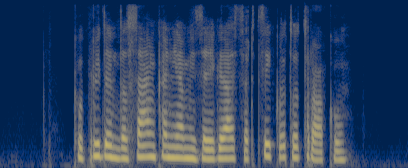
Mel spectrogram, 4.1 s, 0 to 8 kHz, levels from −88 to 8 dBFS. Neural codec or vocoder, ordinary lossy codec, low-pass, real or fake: codec, 16 kHz, 4 kbps, FreqCodec, smaller model; AAC, 48 kbps; 7.2 kHz; fake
